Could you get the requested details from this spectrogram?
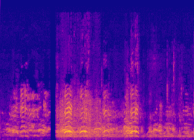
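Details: Snow geese flock at Bosque del Apache around noon, feeding and squabbling over space; a dense run of nasal honks, a brief cut near one second, then the clamour resumes.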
